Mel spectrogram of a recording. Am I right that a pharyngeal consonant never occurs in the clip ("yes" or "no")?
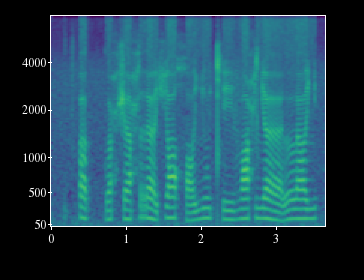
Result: no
